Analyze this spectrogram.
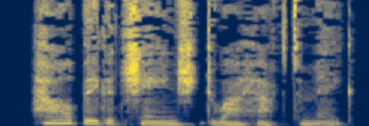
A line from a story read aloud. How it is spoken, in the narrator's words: she asked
